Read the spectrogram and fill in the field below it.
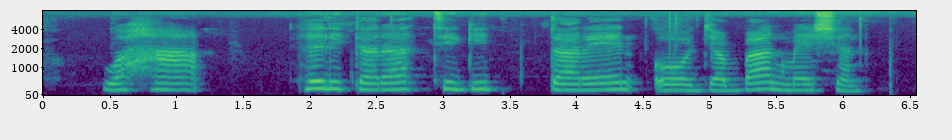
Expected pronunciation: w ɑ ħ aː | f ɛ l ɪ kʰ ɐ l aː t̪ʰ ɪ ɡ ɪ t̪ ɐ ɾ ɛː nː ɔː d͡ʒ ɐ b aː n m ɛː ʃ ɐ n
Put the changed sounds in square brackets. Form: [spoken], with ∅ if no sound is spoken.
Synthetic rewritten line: w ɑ ħ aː | [h] ɛ l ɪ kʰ ɐ [ɾ] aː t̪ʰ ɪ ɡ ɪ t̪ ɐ ɾ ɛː [n] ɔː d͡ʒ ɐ b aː n m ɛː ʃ ɐ n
